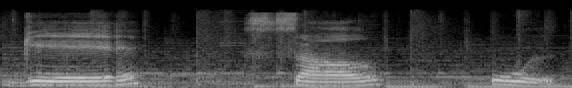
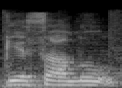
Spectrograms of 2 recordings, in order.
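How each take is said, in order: First: The word is split into separate syllables. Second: The word is said smoothly as one unit. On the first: "the pronunciation is" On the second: "It's all one sound"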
